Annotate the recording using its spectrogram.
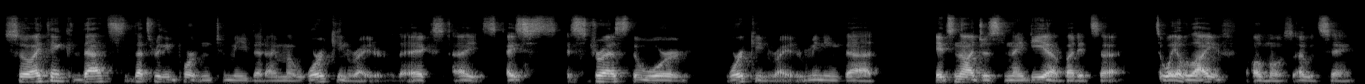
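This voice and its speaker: Speaking low and darkish at a moderate pace, this Ecuadorian man, a native Spanish speaker, is an author guest in a relaxed interview. He's thoughtful and often repeats himself while searching for words.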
